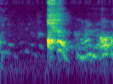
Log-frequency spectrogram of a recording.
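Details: Sudden cough from a person who is singing the song Sinanggar Tulo while dancing the tor-tor (manortor).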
